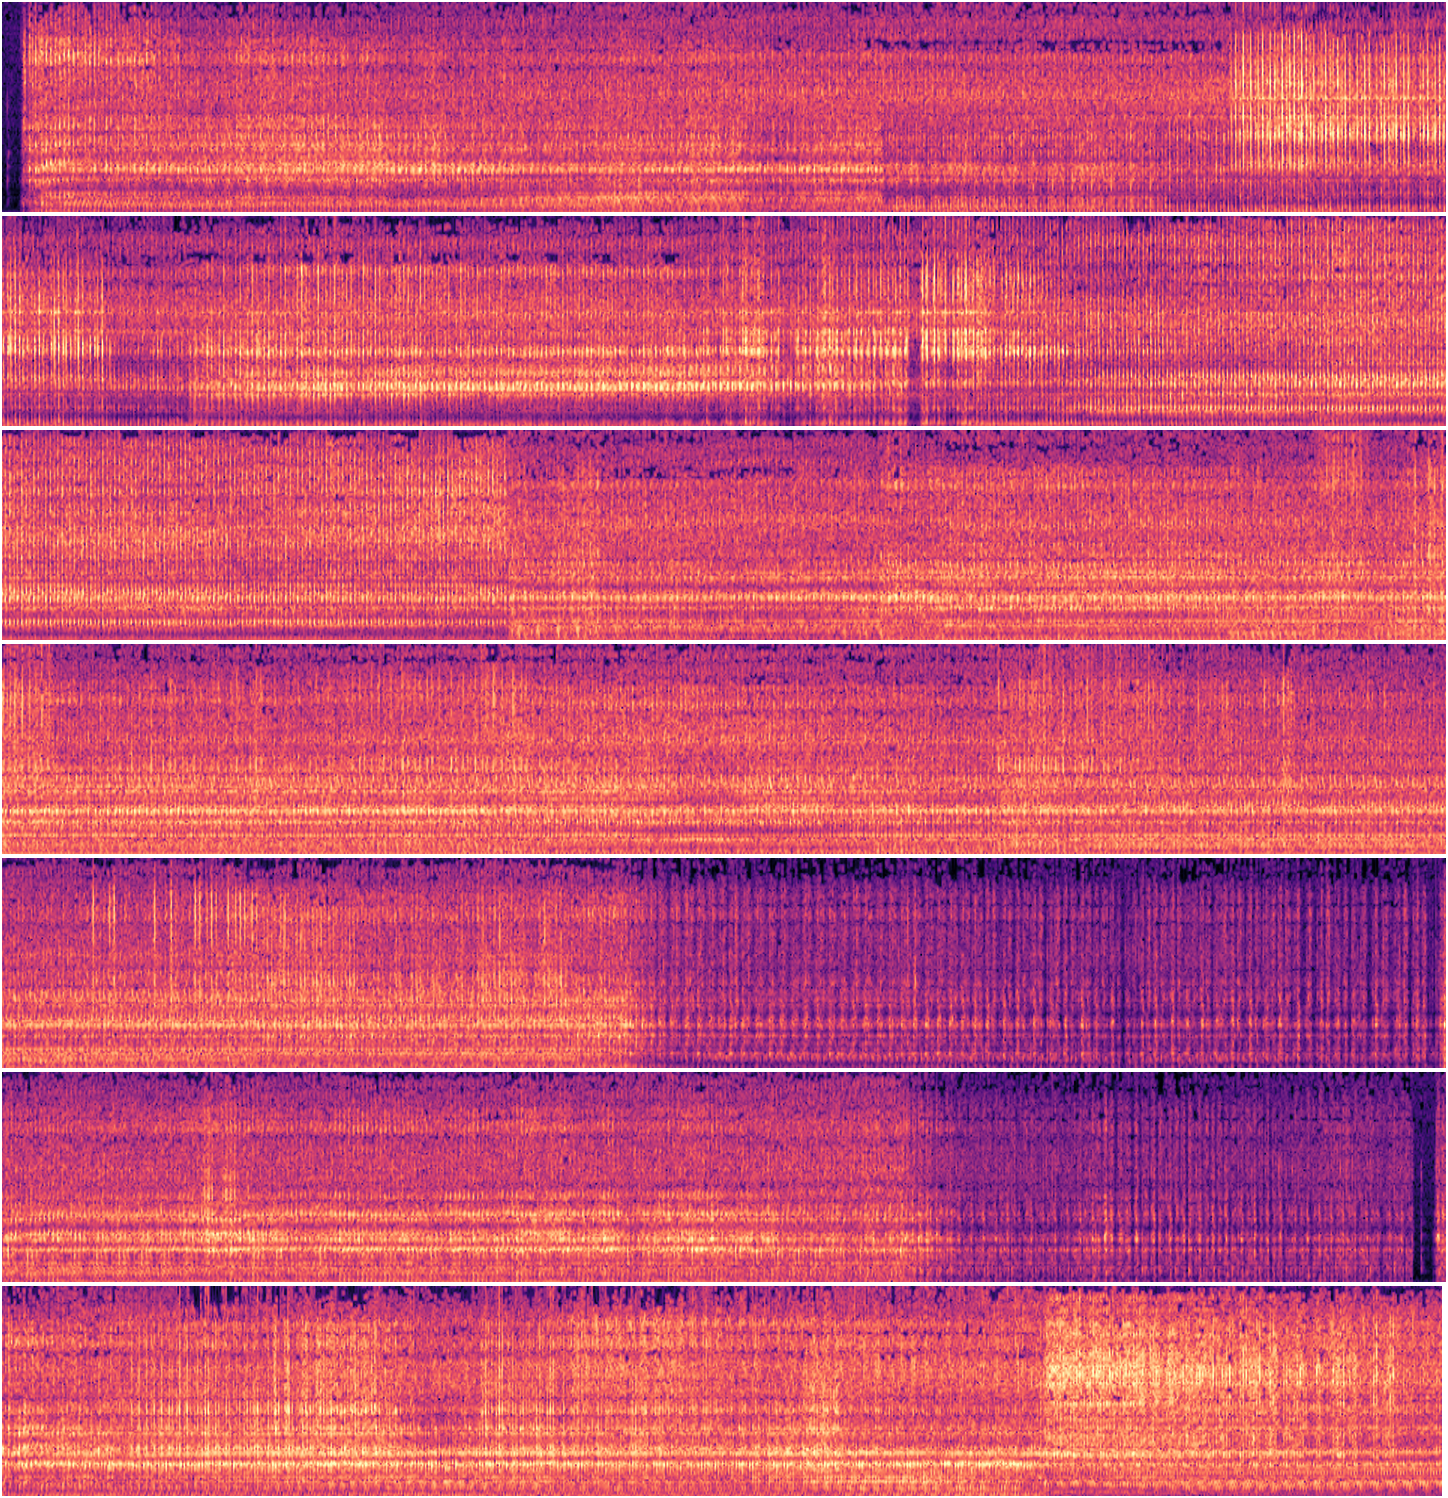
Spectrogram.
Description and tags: Smallest excavator working. One cylinder engine drives the hydraulic system. You hear varaiations of the sound depending on the load.
hydraulic, motor, engine, diesel, excavator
